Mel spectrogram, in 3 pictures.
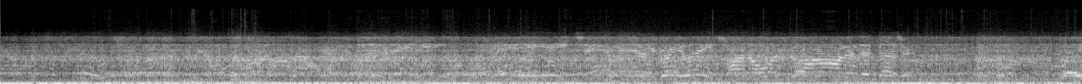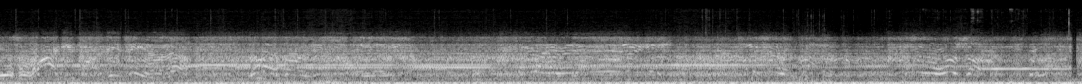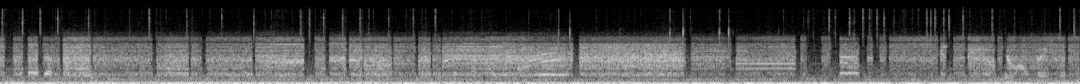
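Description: A CB radio's speaker on the 27 MHz band gives a steady hiss of static with faint, garbled voices of distant stations and a few held whistling tones. Brief crackles come near the end.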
